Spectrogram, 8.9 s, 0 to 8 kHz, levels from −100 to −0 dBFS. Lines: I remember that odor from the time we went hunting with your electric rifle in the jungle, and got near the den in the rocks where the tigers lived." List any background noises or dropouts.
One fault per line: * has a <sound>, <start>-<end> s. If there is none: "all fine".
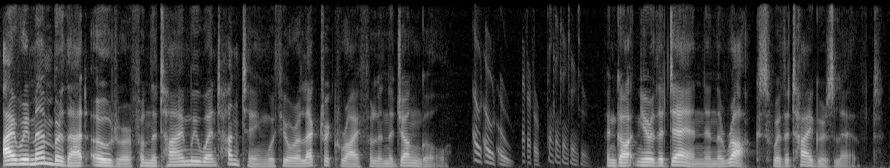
* has a chirp, 4.7-6.0 s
